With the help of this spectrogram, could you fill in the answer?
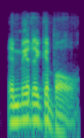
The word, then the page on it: Immitigable: American English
